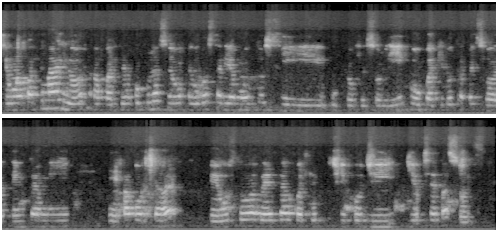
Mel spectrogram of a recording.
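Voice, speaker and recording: Woman on a video call, somewhat high voice, hesitant presenter with fillers. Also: level tone, moderate pace, slight background noise, poor audio. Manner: careful, hesitant, with many fillers and restarts. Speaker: study group presenter. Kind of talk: online study group presentation.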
